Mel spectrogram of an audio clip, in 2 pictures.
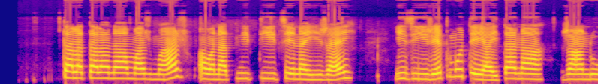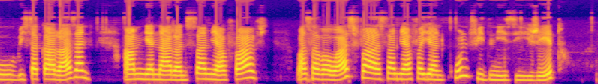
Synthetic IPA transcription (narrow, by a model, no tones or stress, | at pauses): t̪alat̪alanəmaɾumaɾu̥awanat̪init̪it͡senaiɾaj | iziɾet̪umud̪eaɦit̪anə | ranuisakaɾazani̥ | aminianaɾanisamiafavi̥ | mazavawazi̥fasamiafaianikuniv̥id̪iniziɾet̪u̥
